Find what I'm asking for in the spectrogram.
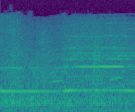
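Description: Train in Assassin's Creed Syndicate, a loud, steady rolling rumble with a sustained high tonal whine from the running carriages, heard briefly with no speech.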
